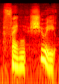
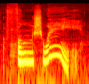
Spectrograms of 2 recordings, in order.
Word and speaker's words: Feng Shui: Now this week we are going to talk about Feng Shui, or as it should be pronounced, Feng Shui.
